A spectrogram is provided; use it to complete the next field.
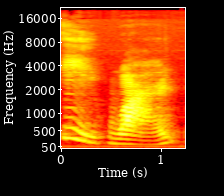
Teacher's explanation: It's the fourth tone followed by the third tone, wan.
